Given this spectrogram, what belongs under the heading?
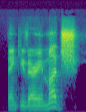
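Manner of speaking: ordinary delivery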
